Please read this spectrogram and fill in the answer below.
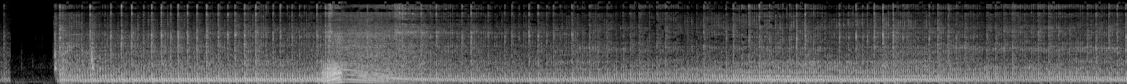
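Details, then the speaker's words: Warm Stihl MS200T chainsaw run without a chain after cracked fuel line replacement: small two-stroke revs steadily but stumbles briefly when the trigger is hit, then recovers; low-speed jet likely needs tuning, a bog on throttle. "it sounds like the low jet might need a little work because it's got a little bit of a bog when I hit the trigger."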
